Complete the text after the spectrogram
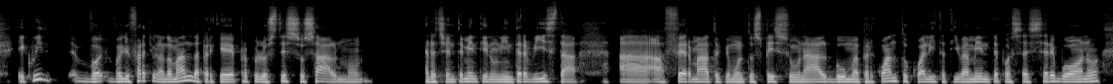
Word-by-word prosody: E - - -1
qui, 215 -1 -1
ehm, 140 - -9
vo 130 +1 +2
voglio 130 -1 +1
farti 165 +7 -2
una 135 -6 +1
domanda, 155 +8 +3
perché 120 -3 +1
è - - +1
proprio 130 -1 -2
lo 120 - +4
stesso 125 +1 +1
Salmo, 110 -5 -1 0.6
recentemente 120 +2 0
in 120 - +1
un'intervista 115 -1 0 0.4
ha 105 -2 0
ha 115 - +2
affermato 120 +1 +1
che 115 - -4
molto 110 +1 0
spesso, 120 +1 -1
un 110 -1 0
album 120 +1 +2
per 115 0 -2
quanto 140 +2 0
qualitativamente 120 -1 0
possa 120 0 -3
essere 130 +4 0
buono, 125 +2 +2
120 Hz, 165 wpm, -23 LUFS, 115-130 Hz, 0.6 s, lo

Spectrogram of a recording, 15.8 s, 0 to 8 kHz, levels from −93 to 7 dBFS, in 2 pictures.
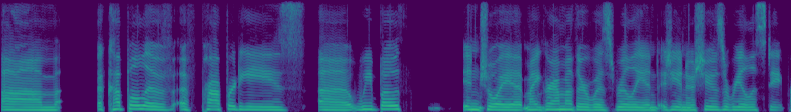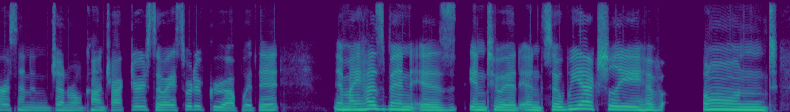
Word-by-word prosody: um, 185 -2 +2 0.4
a 225 - -1
couple 245 +2 +1
of 200 -3 +1
of 210 -4 0
properties, 205 -5 0
uh, 185 -2 +2
we 225 +2 0
both 240 +2 +1 0.6
enjoy 205 -2 +3
it. 185 0 +2
My 195 - +2
grandmother 205 0 +2
was 180 -3 -1
really 185 -2 +2
int 175 -1 0
you 195 -2 +1
know, 175 0 +2
she 210 +4 +1
was 200 0 0
a 205 - 0
real 195 -1 +1
estate 185 0 -3
person 185 -1 -5
and 170 -1 -11
general 175 -1 -5
contractor, 180 +3 -4
so 195 -2 -2
I 180 0 -1
sort 220 +6 -5
of 220 -5 -5
grew 190 -3 -2
up 170 -2 -3
with 170 -4 -8
it, 190 +2 -2 0.5
and 215 -1 +3
my 205 0 +4
husband 225 -4 +2
is 180 -1 0
into 195 -1 +1
it, 175 -2 +1
and 180 -2 0
so 205 -2 +1
we 240 +6 +1
actually 215 -6 +2
have 195 0 -1 0.4
owned 205 -4 +2
195 Hz, 180 wpm, -34 LUFS, 185-210 Hz, 0.6 s, my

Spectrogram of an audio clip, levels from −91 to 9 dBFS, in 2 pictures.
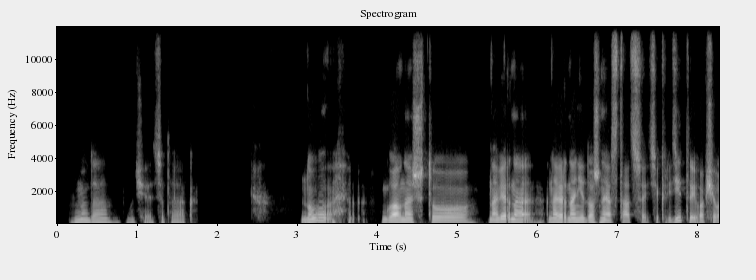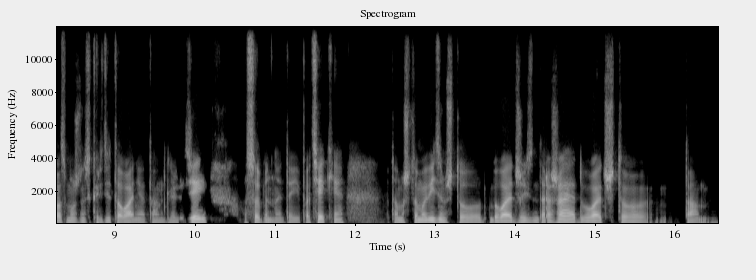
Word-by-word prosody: Ну 145 +6 -2
да, 120 -4 -3 0.2
получается 100 -2 -9
так. - - -11 1.3
Ну 180 +7 +2
хэ - - -7 0.4
главное, 120 +4 +7
что, 105 -4 +2
наверно, 125 -2 +3
наверно, 125 +2 +5
они 120 -1 +4
должны 110 -2 +3
остаться, - - 0
эти - - -7
кредиты, - - -2
и - - 0
вообще - - +2
возможность 90 -2 -4
кредитования 85 -2 -3
там 80 0 -11
для 90 +1 -11
людей, 150 - +2 0.4
особенно 80 - -3
это 85 0 -9
ипотеки. 105 - -2 0.5
Потому 90 +1 -7
что 100 - -2
мы 100 0 0
видим, 105 -2 0
что 100 +1 -4
бывает, 95 -2 +2
жизнь 95 -3 -4
дорожает, 145 - +2
бывает, 95 -2 +1
что 85 -1 -2 0.4
там 85 +1 -6
100 Hz, 130 wpm, -26 LUFS, 90-120 Hz, 1.3 s, главное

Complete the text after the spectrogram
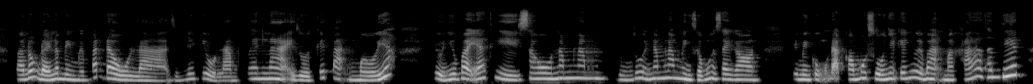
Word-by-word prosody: Và 225 0 -1
lúc 320 +5 +2
đấy 215 -2 +5
là 250 - +3
mình 230 -4 +2
mới 200 -1 -3
bắt 320 -1 -5
đầu 235 -6 +4
là, 185 -3 -2
giống 185 0 -11
như 250 +3 -5
kiểu, 240 -8 -2
làm 180 0 -6
quen 260 0 -2
lại 260 -5 +2
rồi 195 -2 +1
kết 305 0 -8
bạn 220 -7 -3
mới 200 +3 +2
á, 390 - +4 0.4
kiểu 240 -5 0
như 235 +4 +2
vậy 255 -3 +3
á. 265 +4 +2
Thì 230 -9 0
sau 265 +3 +2
5 290 +2 +1
năm 280 -1 -3
đúng 210 -1 -4
rồi, 285 -2 -1
5 280 +4 +1
năm 300 -2 0
mình 235 -4 +4
sống 210 +4 0
ở 275 - +1
Sài 240 -2 +1
Gòn 215 -1 0 0.3
thì 235 - -5
mình 225 -1 +3
cũng 230 0 -5
đã - - 0
có 230 - 0
một 290 +4 +2
số 250 -5 +1
những 265 +2 +2
cái 275 +1 -1
người 300 -4 0
bạn 250 -2 +2
mà 210 - +1
khá 240 - -3
là 370 +1 0
thân 335 0 0
thiết. 410 +4 +6
245 Hz, 310 wpm, -24 LUFS, 215-275 Hz, 0.4 s, thiết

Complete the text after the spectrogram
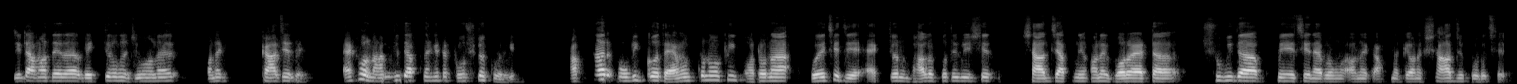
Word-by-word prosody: যেটা 155 0 -1
আমাদের 165 0 +1 0.2
ব্যক্তিগত 175 +4 0
জীবনের 155 +2 -2 0.4
অনেক 165 +2 -5 0.4
কাজে 160 +2 +2
দেয়। - - -11 0.4
এখন 230 -3 +3
আমি 155 +3 -3
যদি 200 - 0
আপনাকে 180 -1 -8
একটা 180 - -9
প্রশ্ন 160 +4 -7 0.2
করি, - - -6 0.6
আপনার 230 +1 +4 0.2
অভিজ্ঞতা 185 +1 +1
এমন 165 +4 0
কোন 205 0 +1
কি 210 - -6 0.2
ঘটনা 165 +5 +2 0.3
হয়েছে? 165 +2 +3
যে 145 - +2 0.2
একজন 170 0 -3 0.2
ভালো 150 - +2
প্রতিবেশীর 165 -1 -3 0.4
সাহায্যে 145 0 +4
আপনি 155 +2 -8 0.2
অনেক 155 0 0
বড় 145 +1 +7
একটা 145 0 +2 0.5
সুবিধা 185 -1 +3 0.3
পেয়েছেন 155 -1 -2
এবং 140 0 -2 0.2
অনেক 140 0 -6
আপনাকে 140 -1 -12
অনেক 140 - -9
সাহায্য 145 0 +1
করেছে? 410 +3 -7
165 Hz, 150 wpm, -20 LUFS, 150-180 Hz, 0.6 s, বড়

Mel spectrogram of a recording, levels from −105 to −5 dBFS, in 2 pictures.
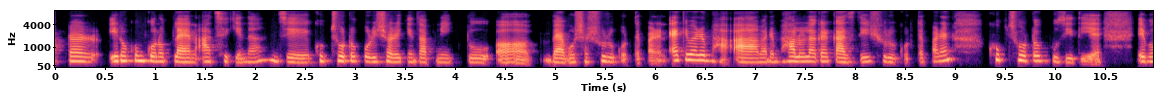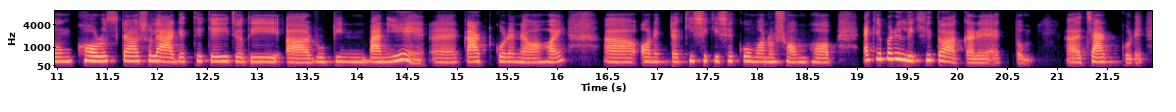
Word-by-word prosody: আপনার 215 +1 +2 0.3
এরকম 230 +1 +3
কোন 210 -1 +3
প্ল্যান 185 -2 +5 0.2
আছে 200 +1 -6
কি 170 - -4
না 185 - -4 0.3
যে, 185 - 0 0.2
খুব 225 - -2
ছোট 225 -1 +4 0.2
পরিসরে 195 -1 +1
কিন্তু 190 0 -5
আপনি 175 - -10
একটু 170 +1 -8 0.3
অ - - +4 0.5
ব্যবসা 175 +2 +2
শুরু 220 -4 0
করতে - - -8
পারেন? - - -2
একেবারে 260 0 +4
ভা - - -3 0.2
আ - - +6 0.2
মানে 185 +1 -3
ভালো 215 -1 +5
লাগার 210 +1 +1
কাজ 185 -1 +5
দিয়েই 195 +3 -3
শুরু 190 -4 -3
করতে - - -11
পারেন। 235 +4 +1 0.4
খুব 275 - 0
ছোট 245 -3 +2 0.2
পুঁজি 185 -5 -5
দিয়ে 105 -1 -1 0.5
এবং 205 0 -1 0.2
খরচটা 225 0 +4
আসলে 225 0 +2
আগে 200 +1 -2
থেকেই 215 -1 0
যদি 195 0 -2 0.3
আ - - +2 0.2
রুটিন 195 +1 -5 0.2
বানিয়ে 195 +9 +4 0.3
অ্যা 175 -1 -3 0.2
কাট 200 0 +6
করে 200 -1 0
নেওয়া 175 0 0
হয়। 180 +6 +2 0.5
আ - - +4 0.3
অনেকটা 195 -1 -3
কিসে, 230 0 -1
কিসে 220 +1 -3
কমানো 195 -3 -1
সম্ভব। 180 0 -1 0.4
একেবারে 310 +2 +4
লিখিত 245 +3 0 0.2
আকারে 160 -1 -2
একদম - - -11 0.4
আ - - +1 0.2
চার্ট 190 -1 +4
করে। 155 -1 -5
200 Hz, 165 wpm, -24 LUFS, 185-225 Hz, 0.5 s, আ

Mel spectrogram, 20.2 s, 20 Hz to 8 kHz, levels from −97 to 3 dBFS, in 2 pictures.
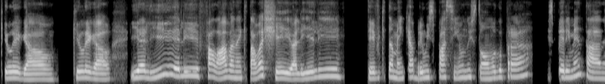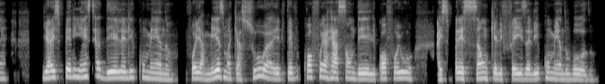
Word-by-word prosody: Que 170 - -2
legal, 145 -4 +1 0.3
que 180 - -1
legal. 150 -5 +2 0.3
E 190 - +4
ali 190 +8 0
ele 230 +1 +2
falava, 195 -4 +3
né, 180 0 -3
que - - -16
estava 200 +10 +2
cheio, 165 -8 +2
ali 145 +2 +1
ele 210 +4 -1 0.4
teve 165 +1 -2
que - - -17
também 180 -5 -1
que 195 +2 -2
abrir 170 -4 -1
um 185 - -2
espacinho 190 -1 -3
no 190 - -4
estômago 175 -1 -1
para 215 +6 -2 0.3
experimentar, 190 -3 0
né. 160 0 -8 0.6
E 180 - +3
a 185 - +5
experiência 205 +2 +1
dele 175 0 +4
ali 180 +2 0
comendo 160 -8 -4 0.2
foi 165 +2 +1
a 155 - +1
mesma 170 +3 +3
que 155 - -8
a 145 - -3
sua? 190 +3 -1
Ele 150 0 -2
teve, 160 +3 -3
qual 190 0 +2
foi 195 +2 -2
a 190 - +3
reação 170 -1 +1
dele? 150 -2 +1
Qual 160 +3 +1
foi 165 +1 -2
o 170 -2 0 0.4
a 135 - 0
expressão 160 +3 +1
que 160 - -7
ele 150 -1 0
fez 150 0 0
ali 145 +1 0
comendo 150 -3 -4
o - - -7
bolo? 130 -3 -3
170 Hz, 170 wpm, -23 LUFS, 150-195 Hz, 0.6 s, a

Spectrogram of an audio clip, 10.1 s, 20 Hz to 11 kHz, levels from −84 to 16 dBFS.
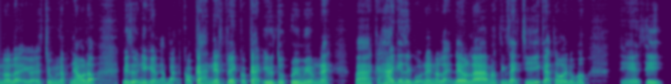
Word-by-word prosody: nó 135 +4 0
lại, 145 -6 -1
gọi - - -2
là, 110 - -4
trùng 125 +3 -5
lặp 125 +3 -6
nhau 165 +2 +2
đó. 235 +1 +5 0.4
Ví 125 +3 -1
dụ - - +3
như 140 +1 -1
kiểu 120 - -1
là 95 +1 -9
bạn - - -6
có - - -3
cả 125 - +2
Netflix, 200 - +2
có - - -3
cả - - +2
YouTube 270 +6 0
Premium 170 -9 +1
này, 135 -1 +1 0.4
và 155 +1 +1
cả 160 - -10
hai 245 +5 +4
cái 265 +2 0
dịch 245 -5 -1
vụ 210 - -2
này 185 0 -1
nó 195 - -3
lại 225 +1 -2
đều 180 +1 +5
là 175 0 +6
mang 210 +4 -6
tính 195 0 -7
giải - - 0
trí 230 - -1
cả - - +1
thôi, 215 +3 +1
đúng 225 +2 -6
không? 245 -4 -4 0.5
Thế 155 - -6
thì 185 - -2
180 Hz, 255 wpm, -20 LUFS, 140-215 Hz, 0.5 s, là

